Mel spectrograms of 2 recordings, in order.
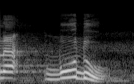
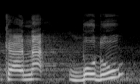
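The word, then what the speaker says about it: نعبد: Contoh, iyyaka na'budu, bukan kana budu, tetapi agak ditekan sedikit, kana budu, iyyaka na'budu.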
